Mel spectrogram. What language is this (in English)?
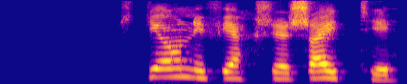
Icelandic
